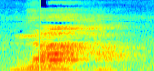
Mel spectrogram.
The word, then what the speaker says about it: Naha: This is the day of Naha because we can call Nana. We pronounce it 7 for Nana and 8 for Hachi, and then Naha.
